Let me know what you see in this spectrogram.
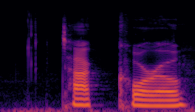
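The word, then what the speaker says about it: Ta-Koro: So, for instance, like that, how would you pronounce that? Zoller. Yeah, that's right. How about that? Takoro.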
